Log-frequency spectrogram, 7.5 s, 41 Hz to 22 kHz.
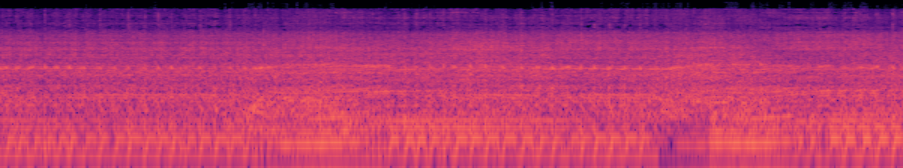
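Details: Toro CCR2000 snowblower, possibly 1990s, 4.5 hp Suzuki two-stroke with Mikuni carb, 50:1 mix, after cleaning carb bowl and main jet; steady, even buzzing run with small pitch shifts and no misses or surging, running properly.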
